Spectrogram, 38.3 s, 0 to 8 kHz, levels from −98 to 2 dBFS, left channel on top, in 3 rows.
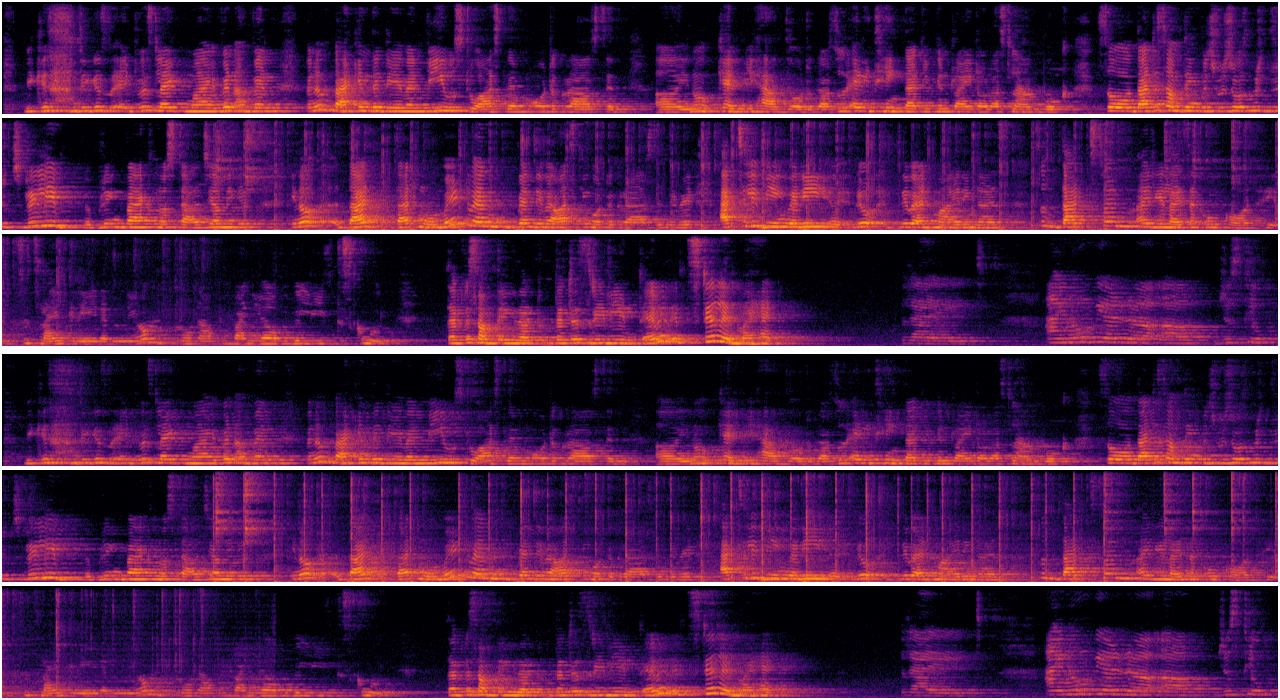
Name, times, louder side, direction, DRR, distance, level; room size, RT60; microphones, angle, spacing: voice 1, 0.2-10.7 11.0-15.4 15.6-22.9 23.1-29.4 30.0-33.3, left 3 dB, 70° left, 1.9 m, -29 dB
sound 1, 14.5-28.3, right 2 dB, 90° right, 2.4 m, -43 dB
voice 2, 34.5-35.1 35.9-38.1, right 1 dB, 50° right, 5.3 m, -41 dB
26.0 x 23.5 x 6.6 m
head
